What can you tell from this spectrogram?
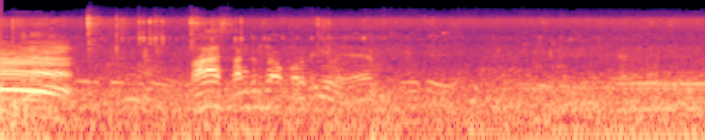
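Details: Racing cattle at a kerapan sapi bull race at Griduh Onggu, with bulls from Sapudi island. One loud, harmonic-rich moo opens, then shorter wavering calls follow amid crowd chatter and background noise.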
